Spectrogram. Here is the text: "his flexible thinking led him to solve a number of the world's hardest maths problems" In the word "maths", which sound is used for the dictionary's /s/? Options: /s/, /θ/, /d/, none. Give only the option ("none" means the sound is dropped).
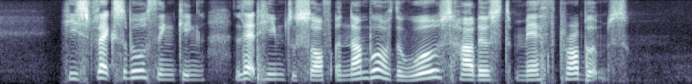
none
